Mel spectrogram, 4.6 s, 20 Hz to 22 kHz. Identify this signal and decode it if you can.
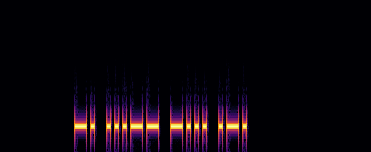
Morse code, heard as a keyed tone, about 24 wpm, 700 Hz. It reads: N3BR
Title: Speed Racing - USA 1x2 Call Signs 20wpm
